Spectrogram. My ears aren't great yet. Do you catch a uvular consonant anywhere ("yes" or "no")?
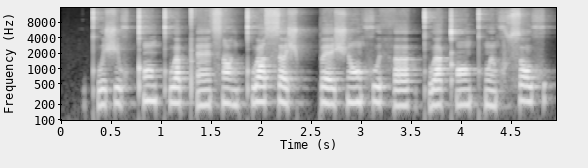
no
